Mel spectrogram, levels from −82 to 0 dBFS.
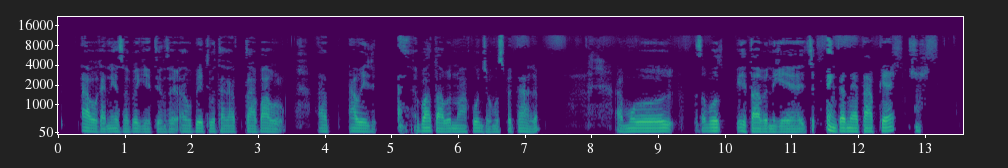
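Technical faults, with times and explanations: Throughout, MP3 compression, heavy: the speech has nothing above about 11.5 kHz and sounds watery and swirly, with metallic chirps on s sounds and smeared attacks. This is likely an MP3 encoder starved of bits, which fits a low rate around 32 kbps. It cuts the treble at a fixed frequency and drops weak frequency lines that then flicker on and off between frames, so sibilants chirp and consonant onsets blur.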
